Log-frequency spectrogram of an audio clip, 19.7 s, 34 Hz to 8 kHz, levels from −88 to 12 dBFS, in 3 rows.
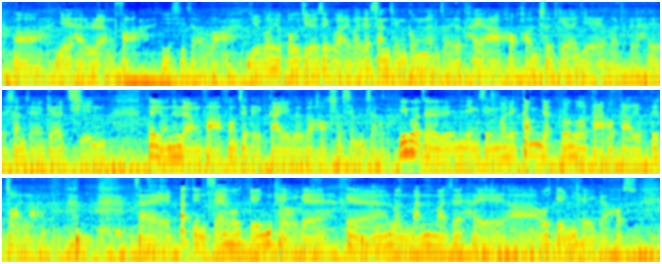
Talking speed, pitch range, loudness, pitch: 305 characters per minute, 75-95 Hz, -22 LUFS, 85 Hz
